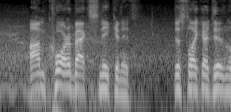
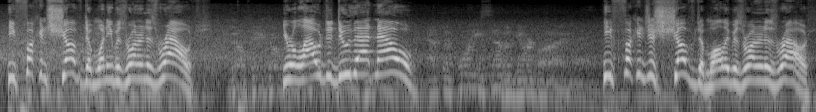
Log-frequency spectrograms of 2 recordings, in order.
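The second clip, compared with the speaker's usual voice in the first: raised-pitch, indignant complaint; indignant protest; 5 semitones higher than usual. Real, not acted. Gamer objecting that the receiver was shoved, indignant. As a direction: protest the foul in disbelief.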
